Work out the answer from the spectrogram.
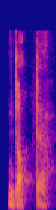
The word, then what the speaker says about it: doctor: We have two syllables here. A doc doctor. But many people may say we don't have to stress the syllable to o but we have to stress the syllable doc.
